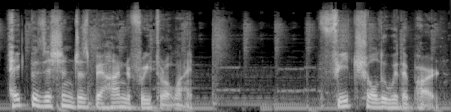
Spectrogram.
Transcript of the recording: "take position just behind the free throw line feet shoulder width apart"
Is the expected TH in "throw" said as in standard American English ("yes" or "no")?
yes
